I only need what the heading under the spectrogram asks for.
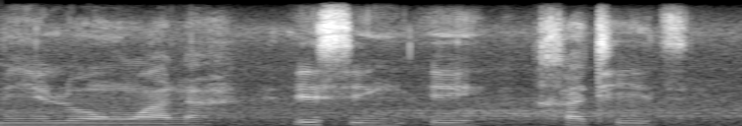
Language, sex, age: Southern Sotho, male, 19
